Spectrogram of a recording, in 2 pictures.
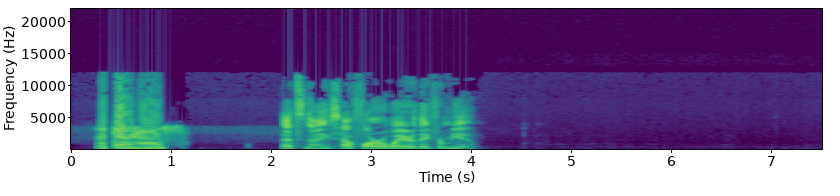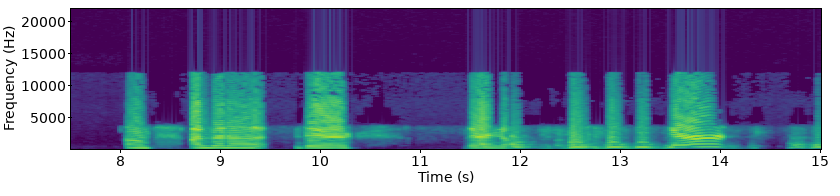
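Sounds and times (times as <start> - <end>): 
speech: 0.4 - 1.1, 2.1 - 4.1, 8.0 - 10.4, 11.4 - 15.0
dog barking: 11.5 - 13.5, 14.7 - 15.0.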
